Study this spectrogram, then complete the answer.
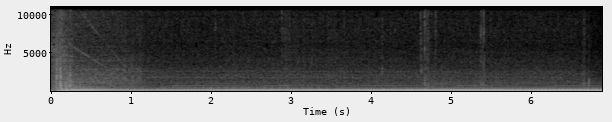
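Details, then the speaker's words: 2007 Chevrolet HHR, 2.2 Ecotec, 5-speed manual, after replacing the failed radiator cooling fan (no AC airflow at idle): engine idles evenly with a steady low hum and a smooth fan whir; the new fan runs normally. "start the engine with crap on top of the engine cover you can kind of see or hear that the fan is finally running"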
